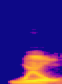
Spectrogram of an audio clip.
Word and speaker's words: will: Esse will quer dizer vai, e esse will é importante você pronunciar o som do L, que ele não é will com som de U, mas sim o som de L. Will, som de L, quer dizer vai.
